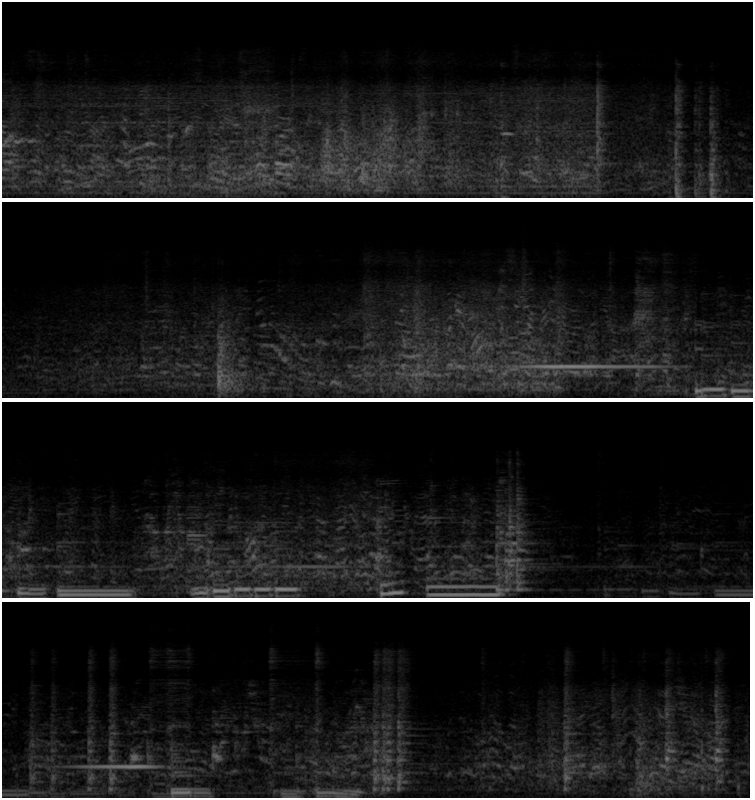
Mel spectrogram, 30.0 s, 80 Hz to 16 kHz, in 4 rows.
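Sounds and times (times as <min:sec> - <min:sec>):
steady higher tone: 0:13.0 - 0:20.3, 0:21.1 - 0:26.2
electric bass guitar notes: 0:14.4 - 0:18.1, 0:18.8 - 0:20.3, 0:21.0 - 0:26.2.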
